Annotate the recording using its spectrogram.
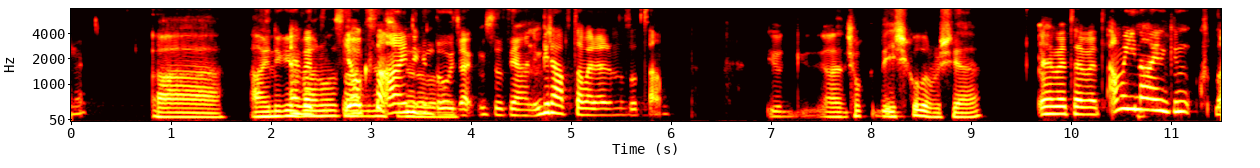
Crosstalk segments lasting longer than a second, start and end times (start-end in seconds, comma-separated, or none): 2.2-4.0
